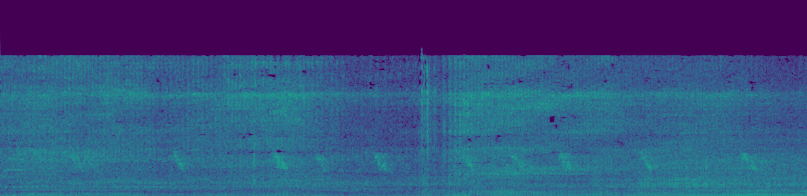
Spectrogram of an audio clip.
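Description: A motor vehicle's engine running close by, its note rising and growing stronger about five seconds in, with faint short high chirps recurring over it.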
